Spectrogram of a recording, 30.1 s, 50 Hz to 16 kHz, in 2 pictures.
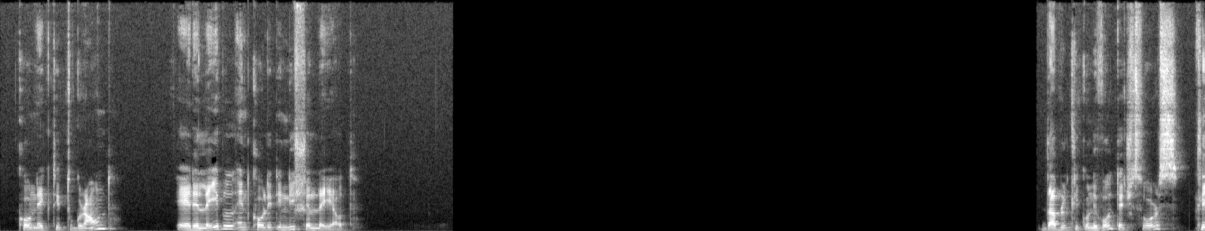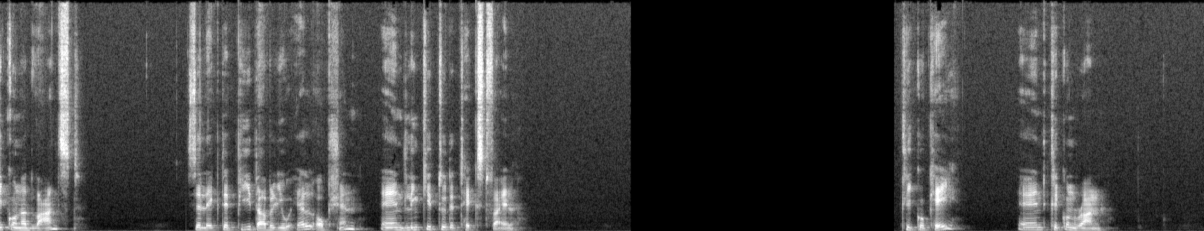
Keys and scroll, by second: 4.0-7.0 typing, 8.7 Escape, 9.3 F7, 10.9 Escape.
